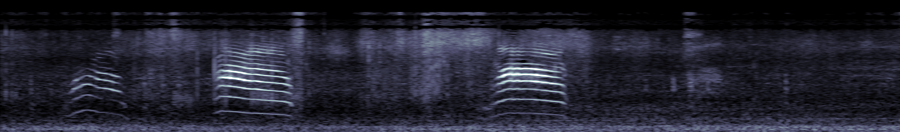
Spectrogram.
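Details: Stray cats outdoors during a heated exchange among feline companions; three loud, drawn-out meows with rich harmonics, each falling in pitch, spaced about two seconds apart over steady low traffic rumble.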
